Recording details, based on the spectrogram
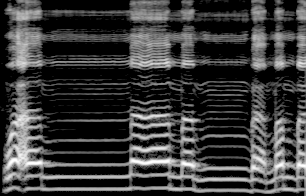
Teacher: नून साकिन के बाद बा या हुआ है, तो जगह छोटा मीम है ऊपर, मीम से बदल देंगे आवाज़ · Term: इक़लाब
